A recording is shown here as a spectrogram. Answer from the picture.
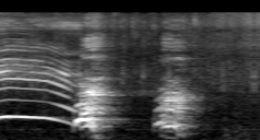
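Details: A pet basset hound gives a drawn-out tonal cry that holds level and then slides downward, followed by two short, rough bark-like bursts in a small room.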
